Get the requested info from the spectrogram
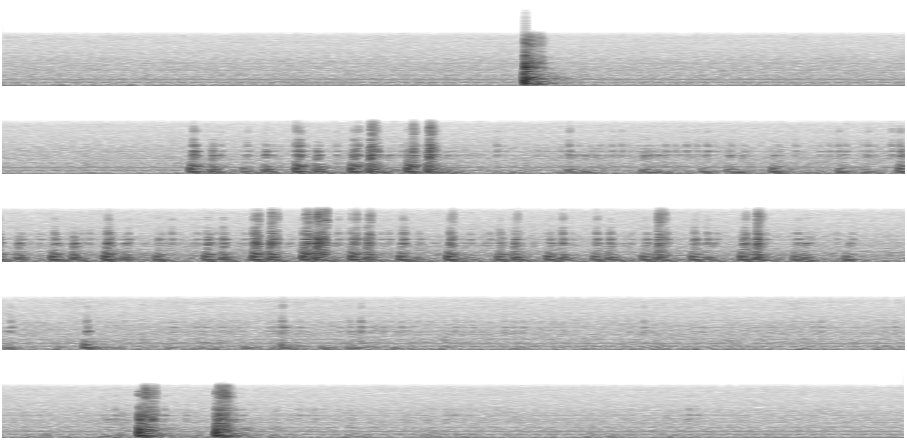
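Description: Cloth hand-buffing rubbing compound into car paint: quick back-and-forth rubbing strokes for several seconds starting about five seconds in. A sharp knock comes a couple of seconds in and two more near the end.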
